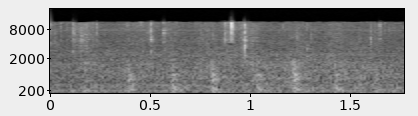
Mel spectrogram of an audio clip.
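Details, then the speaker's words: 2002 Toyota Corolla front-end rattle. A torn boot let water destroy the sway bar link joint. Rocking the link by hand gives light, loose clicking from the play, which is louder over bumps at speed. Worn sway bar link, to be replaced. "let me show you what that noise sounds like and then we're going to repair it and get this job done just a little bit of play in there"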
